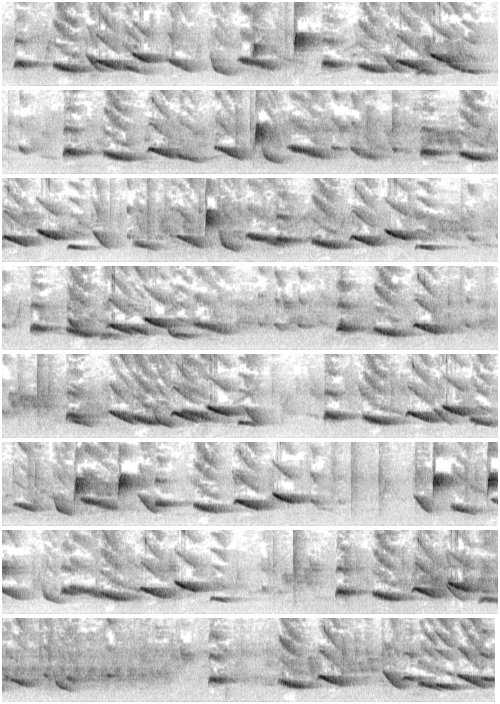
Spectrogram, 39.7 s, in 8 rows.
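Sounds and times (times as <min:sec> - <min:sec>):
green-winged saltator singing slurred falling whistles: 0:00.1 - 0:28.1, 0:28.9 - 0:32.5, 0:33.1 - 0:39.6.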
